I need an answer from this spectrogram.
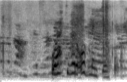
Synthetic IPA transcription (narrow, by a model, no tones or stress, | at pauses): ɔɛhcɪvɛːɾaɔvlejɲcɪ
